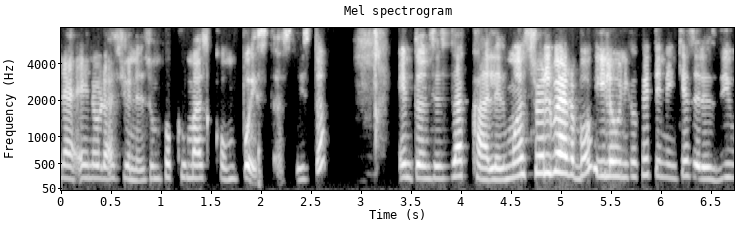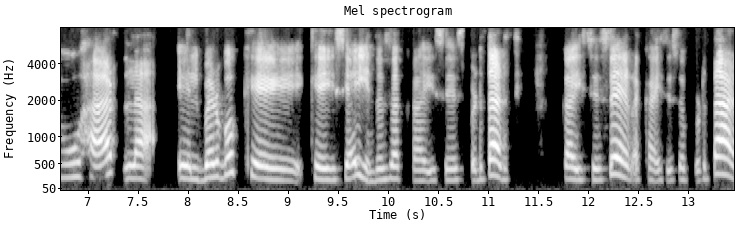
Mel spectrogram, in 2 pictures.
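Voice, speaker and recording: A woman's voice: fairly high pitch, no room sound. A woman, an English teacher explaining a lesson patiently and often checking that students follow. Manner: patient, repeats "¿listo?" to check understanding. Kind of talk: online class explanation.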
